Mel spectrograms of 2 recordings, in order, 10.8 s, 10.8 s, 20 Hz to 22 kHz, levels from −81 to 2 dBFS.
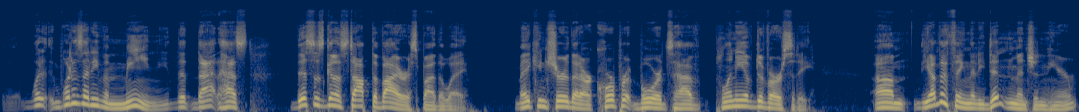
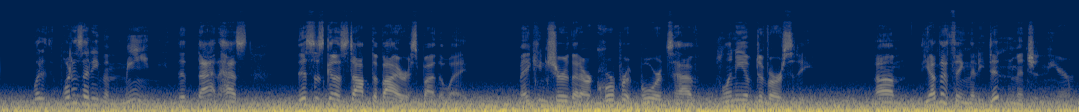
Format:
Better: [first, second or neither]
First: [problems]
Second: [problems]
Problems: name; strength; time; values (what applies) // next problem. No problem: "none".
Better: first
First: none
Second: low rumble; loud; throughout; 1 dB below the speech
